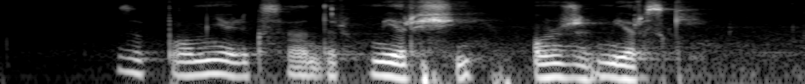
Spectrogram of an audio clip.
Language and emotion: Russian, neutral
